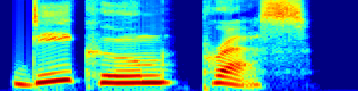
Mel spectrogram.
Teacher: Stress the third syllable, decompress.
